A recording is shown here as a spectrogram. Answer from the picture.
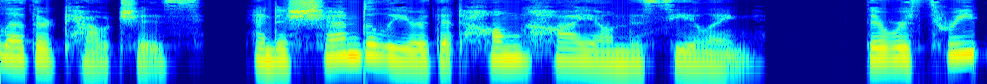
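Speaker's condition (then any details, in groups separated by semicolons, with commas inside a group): No condition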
